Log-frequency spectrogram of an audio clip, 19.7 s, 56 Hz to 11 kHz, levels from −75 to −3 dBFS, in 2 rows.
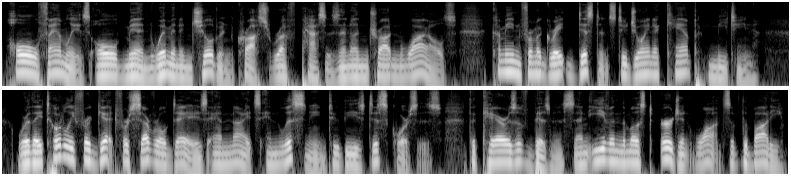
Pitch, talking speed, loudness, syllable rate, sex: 105 Hz, 145 wpm, -19 LUFS, 4.4 syllables/s, male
